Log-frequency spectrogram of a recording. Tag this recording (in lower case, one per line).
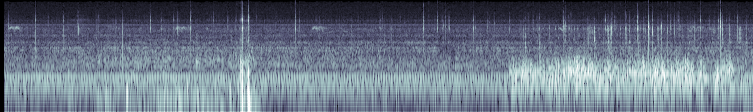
boat
ship
vehicle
